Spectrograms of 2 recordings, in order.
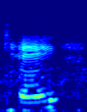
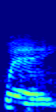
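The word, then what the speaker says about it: qué: word meaning what but you don't pronounce it as Quay you pronounce it as k okay um The Double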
